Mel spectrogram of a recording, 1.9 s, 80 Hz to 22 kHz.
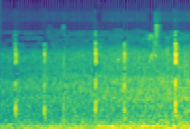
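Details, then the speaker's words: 2012 Ford Focus SE 5-door, 2.0 L GDI inline-4 idling quietly with headlights, fogs and hazards on. Crisp, even hazard flasher ticks about three a second: normal. "Let's go ahead and turn on the headlights, fogs, as well as the hazards."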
